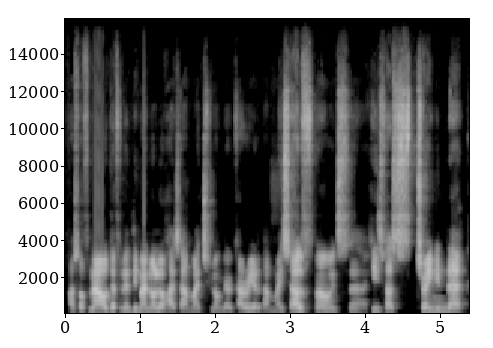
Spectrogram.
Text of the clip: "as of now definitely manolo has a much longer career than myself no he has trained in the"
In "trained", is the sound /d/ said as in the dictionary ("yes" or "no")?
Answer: no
